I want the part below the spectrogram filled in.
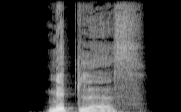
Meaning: strong/mixed nominative/accusative neuter singular of mittel
- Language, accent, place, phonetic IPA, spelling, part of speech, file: German, Germany, Berlin, [ˈmɪtl̩əs], mittles, adjective, De-mittles.ogg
